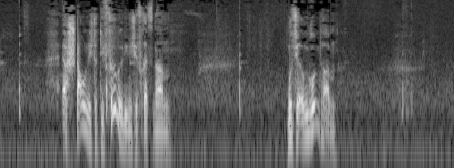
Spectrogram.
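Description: Small berries drop with a light tap into a metal bowl.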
